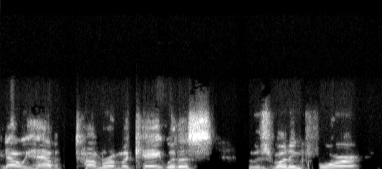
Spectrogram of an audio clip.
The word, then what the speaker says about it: McKay: My name is Tamara McKay, but it's pronounced McKay because it's Scottish, but just McKay.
